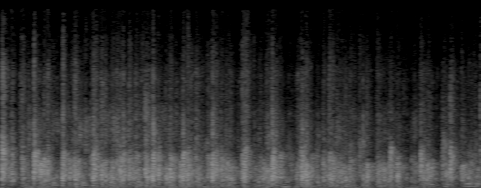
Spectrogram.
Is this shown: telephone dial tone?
no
